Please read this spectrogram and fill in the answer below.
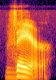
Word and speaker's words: there: There. Think of the vowel as in head or air.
